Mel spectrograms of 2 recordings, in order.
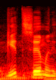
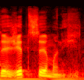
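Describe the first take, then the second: First: Pronounced the Greek-style way. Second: Pronounced the common Portuguese way. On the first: This follows the original Greek. "no grego, a pronúncia é correta" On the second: This is the form listeners expect. "o pastor está falando errado, é Getsemane"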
